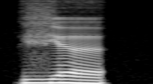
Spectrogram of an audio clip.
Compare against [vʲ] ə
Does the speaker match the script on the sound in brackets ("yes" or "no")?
yes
